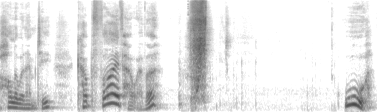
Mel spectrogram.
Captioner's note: slurps sharply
